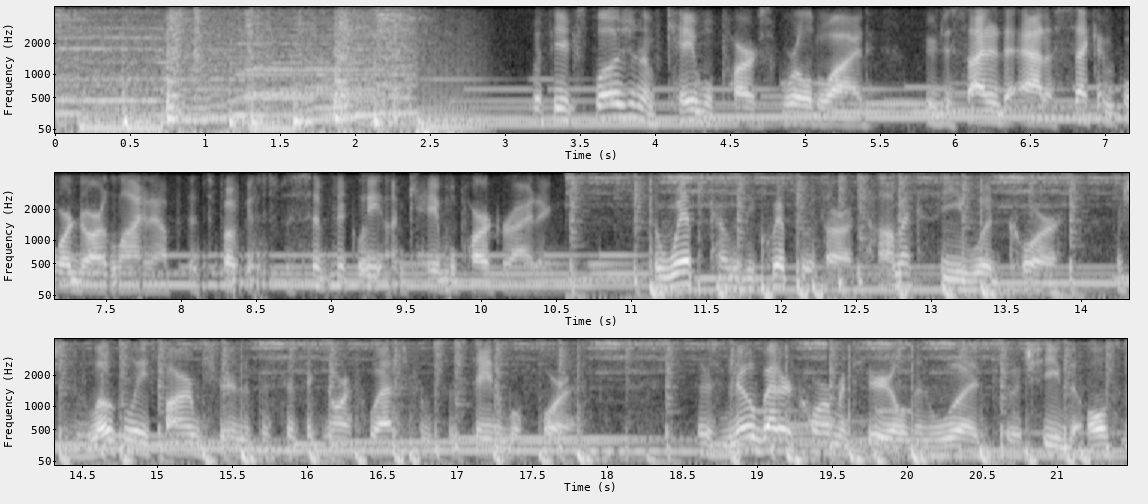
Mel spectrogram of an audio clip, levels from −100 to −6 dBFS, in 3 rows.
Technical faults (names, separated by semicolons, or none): repeated packet loss (robotic sound); jitter buffer speed-up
